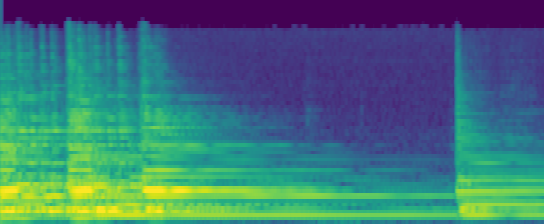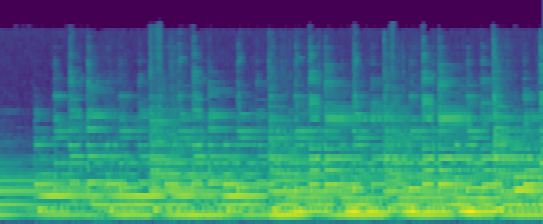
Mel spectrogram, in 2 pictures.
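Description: Classical guitar played solo: a run of quick fingerpicked notes, then a chord left to ring and fade for about two seconds, then a fresh attack about three and a half seconds in and steady plucked notes again.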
